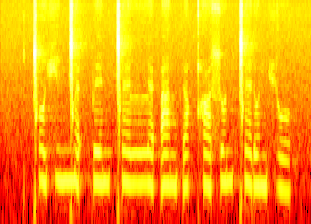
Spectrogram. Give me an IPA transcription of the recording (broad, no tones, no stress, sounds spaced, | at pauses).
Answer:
ǀ ɔ ç i ŋ͡ǀ ɛ ʔ p e n ǀ ɛ lː ɛ ʔ a n ʔ i qʰ ʊ s o n ǀ ɛ ɾ ʊ n ç o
